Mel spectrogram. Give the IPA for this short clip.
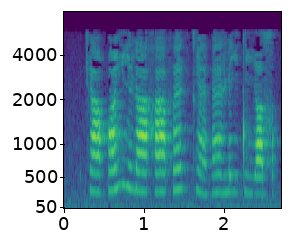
t͡ʃãːqʷãʎiː ɳãːhãːfɛ̃ːkt͡ɕɛ̃ | ɛ̃ːzɳiːt̪iːsˤ

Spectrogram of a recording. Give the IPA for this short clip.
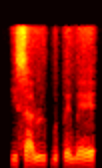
isaɹɯ ɓəpɛwɛ

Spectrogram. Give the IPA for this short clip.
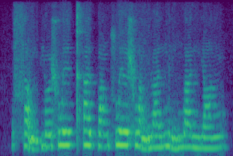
sɑ̰˨˩ŋpjo˦ʊ̯ʂwe˥˧ɪ̯ kʰa˥˩ɪ̯pɑ˧˥ŋswe˥ɪ̯ ʂwɑ̰˨˩ŋɻa˧˥ɪ̯mḭ˨˩n n̪wa˥˩ɪ̯n̪jɑ˧˥ŋ

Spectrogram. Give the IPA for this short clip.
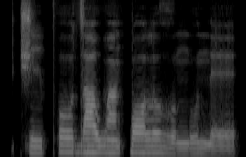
t͡ʃi˨ pʰo˦da˦ wã˦k͡pɔ˦lʊ˦ ɣʊ˨ŋu˨˦ne˨

